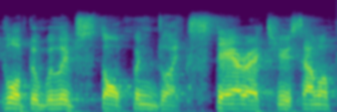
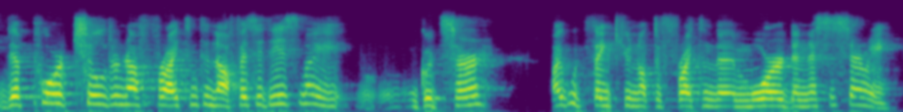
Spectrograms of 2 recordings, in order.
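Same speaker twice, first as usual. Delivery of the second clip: much higher, reproving woman's voice; stern older woman; 9 semitones higher than usual. Acted. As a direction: play an older villager politely scolding a stranger. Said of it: "like an older woman, gives you a, a pretty stern look".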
